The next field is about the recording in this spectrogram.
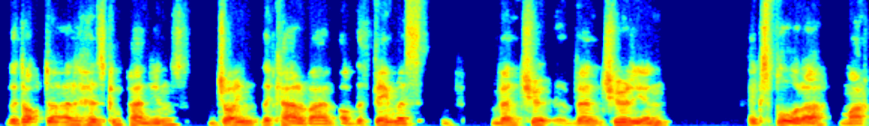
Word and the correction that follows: Venetian: I think it's pronounced Venetian. – Venetian. Oh, yeah.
